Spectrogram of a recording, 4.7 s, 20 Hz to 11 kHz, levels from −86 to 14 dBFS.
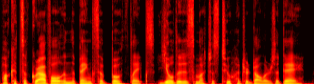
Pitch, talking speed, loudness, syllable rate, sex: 100 Hz, 230 wpm, -22 LUFS, 5.3 syllables/s, male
